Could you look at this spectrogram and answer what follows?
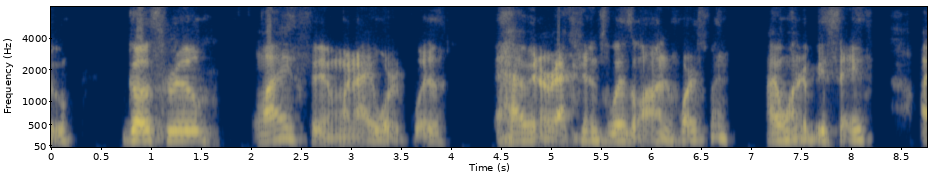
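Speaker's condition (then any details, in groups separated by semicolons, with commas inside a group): Cerebral palsy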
